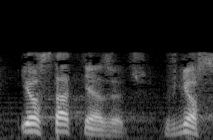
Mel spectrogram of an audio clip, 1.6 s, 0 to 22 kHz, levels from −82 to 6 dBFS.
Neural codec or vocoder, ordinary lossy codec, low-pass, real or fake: none; none; 5.4 kHz; real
